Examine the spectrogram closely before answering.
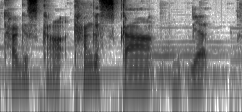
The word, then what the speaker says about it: Kangaskhan: Kangaskhan.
